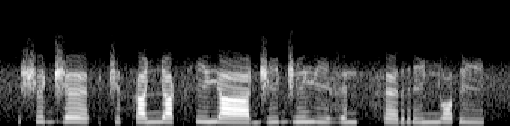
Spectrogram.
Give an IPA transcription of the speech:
ʃ ɪ˦ d͡ʒ ɛ˦˨ | t͡ʃ ɪ˨ k a˦ ɲ a˦ kʰ i˦ j aː˨ d͡ʒ i˦ d͡ʒ ĩ˦ j i˨ z ɪ˦ n pʰ ɛ˨ r i˦ ɲ ɔ˦ ɗ i˦˨

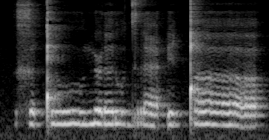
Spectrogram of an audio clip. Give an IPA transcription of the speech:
x ə ǃ uː n ə˞ ɾ ə ɾ u d r æ ʔ ɪ ǃ ʌː

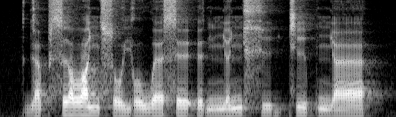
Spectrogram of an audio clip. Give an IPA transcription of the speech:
ɡ æ˩˧˩ p s i˥ lˠ æ˥ ɲ s o˩˧ j o˩˧ w ɛ˨˥ s e˩˧˩ ʔ e˥˩ ɡ ɲ ɛ˨˥ ɲ x i˩˧ ɡ c i˥˩ p ɲ æ˩˧

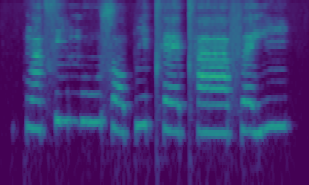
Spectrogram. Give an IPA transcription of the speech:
kʷ ã˨ s i˦ m uː˦ s ɔ˨ p i˦ tʰ ɛ˨ tʰ aː˨ f ɛ˨ j i˦

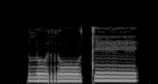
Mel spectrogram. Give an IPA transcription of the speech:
l ʊ˨ r oː˨ t eː˦

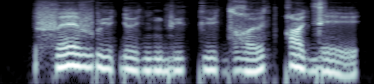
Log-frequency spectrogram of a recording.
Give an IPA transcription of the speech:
f ɛ v ɽ y ɗ ʉ d m b y k y d ʁ ɵ d q ʉ d e

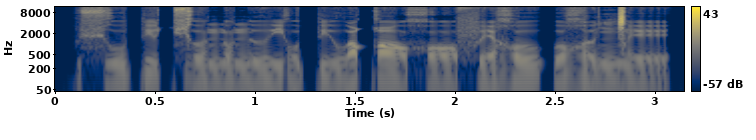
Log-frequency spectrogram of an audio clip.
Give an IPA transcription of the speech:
ɕ u pʲ o t͡ɕ ɤ n o n ɯː j o pʲ uː q ɔː x ɔː f e ʁ uː ʔ u ʁ ɯ ŋ͡ǀ eː

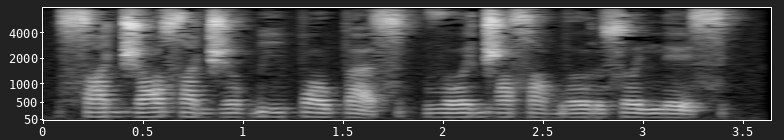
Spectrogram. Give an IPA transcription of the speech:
sˤ ɛ d͡ʒ ɔ sˤ e d͡ʒ ɤ ɓ i p ɔ ʊ̯ p a s | ð o ə̯ d͡ʒ e sˤ a b ɤ ʊ̯ ɾ u s o ɪ̯ n e s

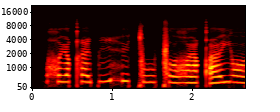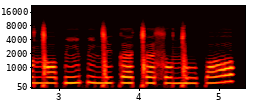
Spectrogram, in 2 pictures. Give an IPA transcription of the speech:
χ y qʰ i p i h y ǀ u ǁ o ʁ œ qʼ œ j ɔ ŋ͡ǀ ɔ p ĩ p ĩ ŋ͡ǀ y k œ ǀ œ s o ŋ͡ǀ u p ɔ

